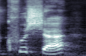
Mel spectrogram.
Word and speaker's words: Kusha: It is Kusha, just for the pronunciation that difficulties that some people are having in chat.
